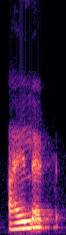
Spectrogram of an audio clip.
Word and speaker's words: islet: If we see the condition, in some of the words S is silent before L. Let us say island, islet, etc.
